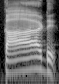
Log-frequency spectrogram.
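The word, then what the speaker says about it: card: जैसे मैं बोलूं, देखिए कार्ड कार्ड, तो it sems I have pronounced but to reaching you the sound it diminish, तो आप तक पहुंचते पहुंचते साउंड बहुत हल्की पड़ जाती है, ऐसा लगता है कि मैंने इसका उच्चारण किया है लेकिन वो आपको सुन नहीं रहा है। ऐसा इसलिए लगता है क्योंकि लॉन्ग साउंड है, इसलिए कार्ड।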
